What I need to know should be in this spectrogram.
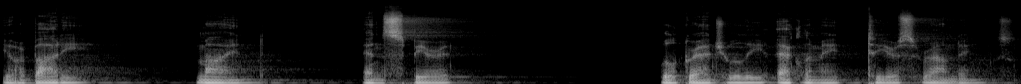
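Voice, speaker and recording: A man narrating a scripted guided meditation in a measured, soothing, hypnotic way with deliberate pauses. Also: rumbling low, level tone, darkish tone. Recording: long cavernous reverb on the voice.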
